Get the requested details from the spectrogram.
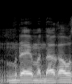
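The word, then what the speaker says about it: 村山長挙: のその下の村山長尾さんと読むんだけど長教って書い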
